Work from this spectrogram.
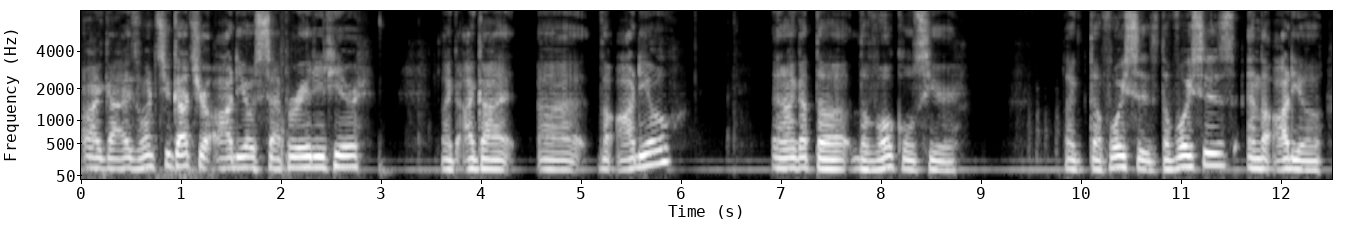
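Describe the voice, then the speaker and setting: A man giving an informal step-by-step software tutorial, thinking aloud and somewhat hesitant as he goes. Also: medium pitch, steady tone, slow. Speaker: tutorial host.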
